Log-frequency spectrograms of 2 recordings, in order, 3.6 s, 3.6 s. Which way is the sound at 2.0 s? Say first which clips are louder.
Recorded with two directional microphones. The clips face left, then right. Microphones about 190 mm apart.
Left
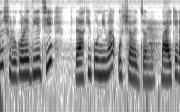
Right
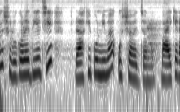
Right 2 dB; 40° right (ahead or behind).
